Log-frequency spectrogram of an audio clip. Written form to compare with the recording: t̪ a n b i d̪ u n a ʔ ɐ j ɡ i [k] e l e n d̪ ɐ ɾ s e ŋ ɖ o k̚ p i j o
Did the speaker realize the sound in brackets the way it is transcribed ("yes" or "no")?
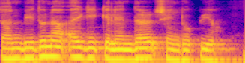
yes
